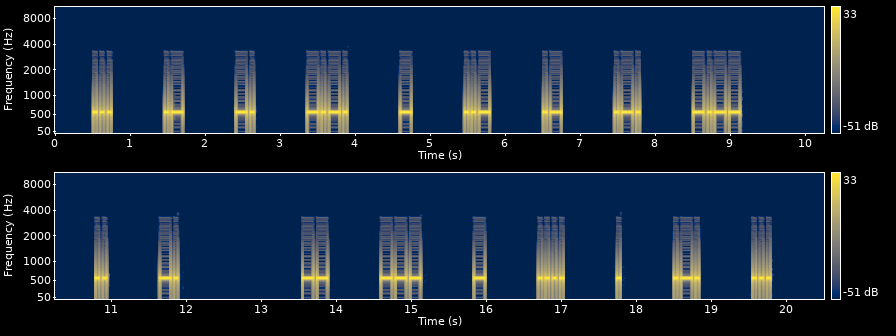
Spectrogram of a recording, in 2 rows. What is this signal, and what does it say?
Morse code, heard as a keyed tone, about 25 wpm, spaced as for 10 wpm, 550 Hz. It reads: SANCTUARY IN MOTHERS
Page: news-headlines-in-morse-code-at-10-wpm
